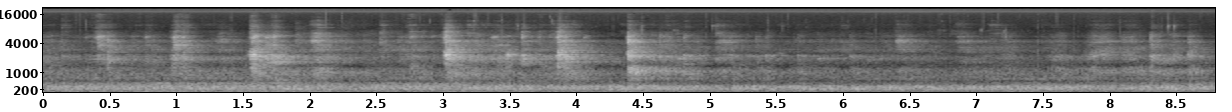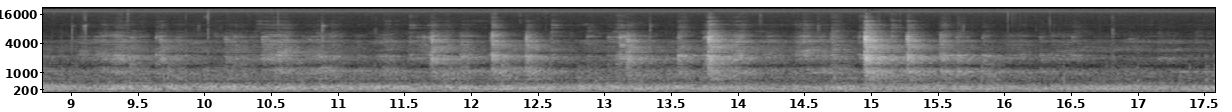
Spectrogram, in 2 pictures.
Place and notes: Wyspa Sobieszewska, Gdańsk, Poland - Wind harp
Harfa wiatrowa. Mikrofony kontaktowe umieszczone na ogrodzeniu wydmy od strony plaży.
Wind harp. Contact mics mounted on the fance.
Warsztaty Ucho w Wodzie, Wyspa Skarbów GAK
